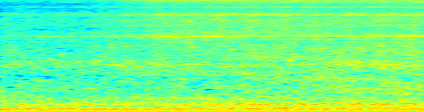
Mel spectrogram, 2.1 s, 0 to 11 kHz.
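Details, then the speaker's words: Wrecked 2020 Toyota Supra, warm idle: steady, even smooth low hum with radiator fan whooshing; fan working, no leaks, radiator components fine; normal healthy idle. "drive i have to take this thing on the test drive man it sounds so sick"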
